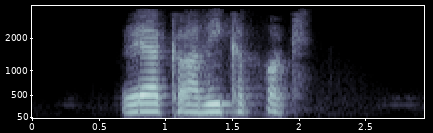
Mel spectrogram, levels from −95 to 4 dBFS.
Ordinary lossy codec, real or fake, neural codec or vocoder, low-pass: MP3, 32 kbps; fake; codec, 16 kHz, 0.5 kbps, X-Codec, WavLM features, trained on Multilingual LibriSpeech; 3.6 kHz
